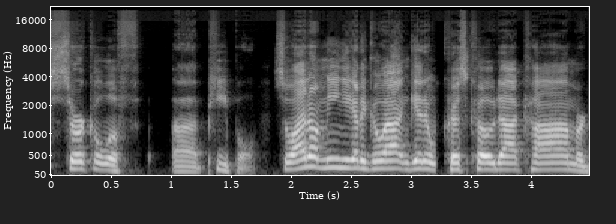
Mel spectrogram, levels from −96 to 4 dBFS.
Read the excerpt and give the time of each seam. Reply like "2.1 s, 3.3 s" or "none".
1.8 s, 3.2 s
